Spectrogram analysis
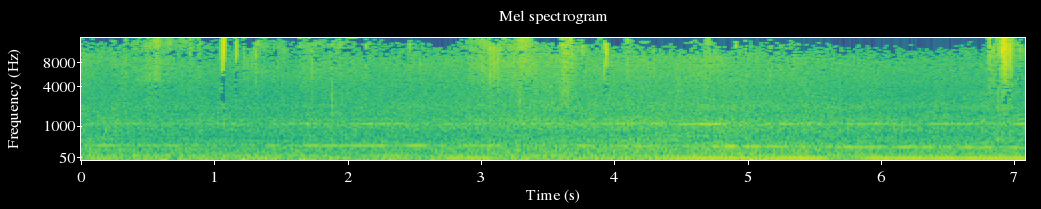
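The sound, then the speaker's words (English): A train car rumbles past near a canal as a steady, broad low roar with a faint tonal hum running through it, swelling somewhat louder toward the latter part before easing slightly. No one speaks. “Oh, there is a motor. You can hear the motor going. See it? So they look like they pulled a lot of work. Actually, maybe that was just the train car that went by,”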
